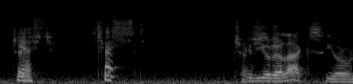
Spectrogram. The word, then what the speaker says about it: Cześć: Cześć, dzień dobry. Cześć. Cześć is like simple. Cześć. Cześć. You see, you're doing Hi. the mistake because you're trying to say Yes. Cześć.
